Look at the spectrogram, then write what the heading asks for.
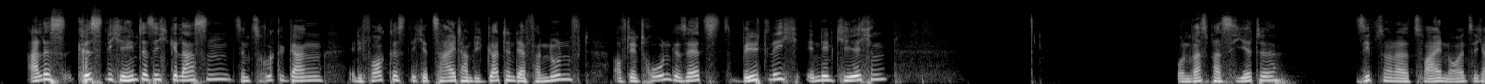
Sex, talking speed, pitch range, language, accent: male, 115 wpm, 115-155 Hz, German, German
